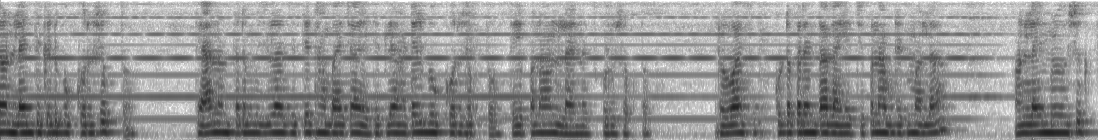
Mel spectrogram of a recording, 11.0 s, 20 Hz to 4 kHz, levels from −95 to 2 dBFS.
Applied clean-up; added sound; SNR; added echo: none; Organ; 14 dB; reverberation time 0.2 s.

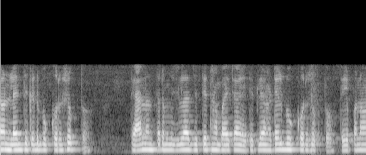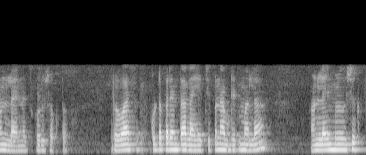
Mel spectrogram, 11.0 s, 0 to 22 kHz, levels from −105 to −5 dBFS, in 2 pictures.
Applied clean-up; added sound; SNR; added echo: none; none; none; none.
